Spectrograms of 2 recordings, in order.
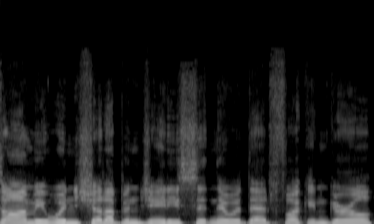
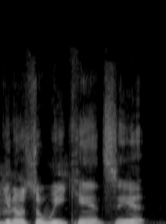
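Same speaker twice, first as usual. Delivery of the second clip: ordinary delivery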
